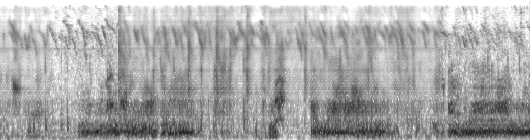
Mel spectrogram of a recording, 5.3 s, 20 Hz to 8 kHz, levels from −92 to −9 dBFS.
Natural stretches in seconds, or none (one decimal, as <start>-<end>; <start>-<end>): 0.5-1.2; 4.4-5.3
